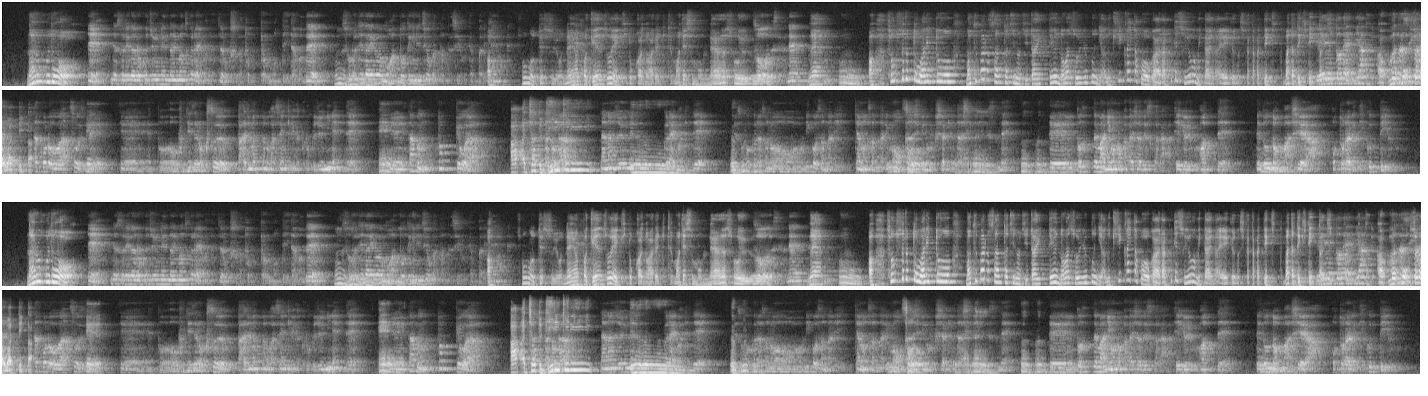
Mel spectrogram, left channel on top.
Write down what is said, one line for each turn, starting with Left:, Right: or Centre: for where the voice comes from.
Right: なるほど。
Centre: ええ、で、それが60年代末ぐらいまでゼロックスが特許を持っていたので、
Right: うん、
Centre: その時代はもう圧倒的に強かったんですよ、
Right: うん、うん、うん、うん、うん。
Centre: やっぱりね。
Right: あ、そうですよね。
Centre: ええ、
Right: やっぱ元素液とかのあれって手間ですもんね。そうい
Centre: そうですよね。
Right: う、ね。
Centre: うんうん、
Right: うん。あ、そうすると割と松原さんたちの時代っていうのはそういうふうにあの切り替えた方が楽ですよみたいな営業の仕方ができ、まだできていた時あったり。
Centre: えっとね、いや、
Right: あ、もう、
Centre: 私が入った頃は、
Right: もうそれは終わっていた。
Centre: そうですね、
Right: え
Centre: えっと、富士ゼロックスが始まったのが1962年で、
Right: ー、えー、
Centre: で、多分特許が
Right: あ、あちょっとギリギリ、
Centre: あったのが
Right: う
Centre: 70年ぐらいまでで、
Right: ーん、うんうんうん。
Centre: で、そこからそのリコーさんなり、キヤノンさんなりも鑑識の複写機を出してきてですね、
Right: そうですね。うん。うんうんうん
Centre: で、当然まあ日本の会社ですから営業力もあって、で、
Right: うん。
Centre: どんどんまあシェアを取られていくっていう
Right: うんうんうん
